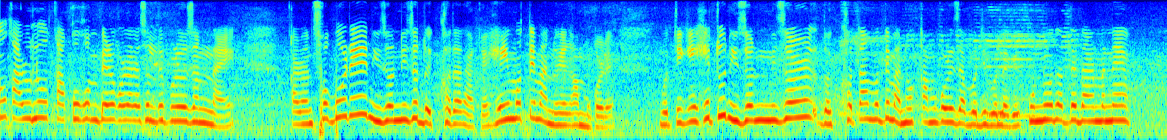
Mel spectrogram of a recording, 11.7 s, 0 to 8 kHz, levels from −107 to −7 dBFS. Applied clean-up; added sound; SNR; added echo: none; none; none; none.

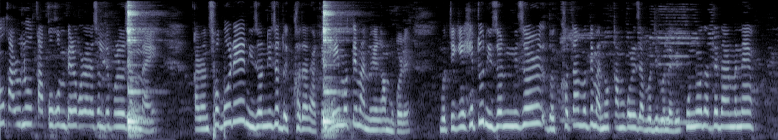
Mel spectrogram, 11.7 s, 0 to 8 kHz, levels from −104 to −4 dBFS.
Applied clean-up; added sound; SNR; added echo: classical method log-MMSE.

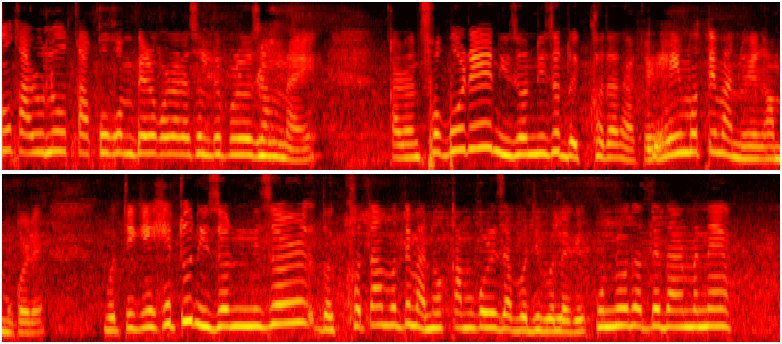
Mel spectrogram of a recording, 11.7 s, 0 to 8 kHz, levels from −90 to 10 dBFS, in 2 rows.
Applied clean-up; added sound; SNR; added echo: neural mask model Resemble Enhance denoiser.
